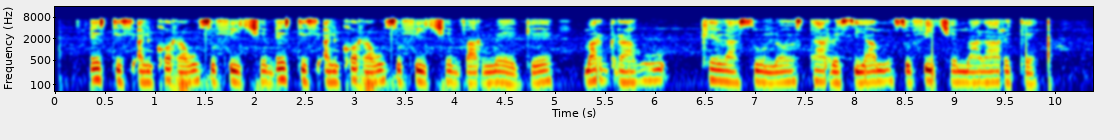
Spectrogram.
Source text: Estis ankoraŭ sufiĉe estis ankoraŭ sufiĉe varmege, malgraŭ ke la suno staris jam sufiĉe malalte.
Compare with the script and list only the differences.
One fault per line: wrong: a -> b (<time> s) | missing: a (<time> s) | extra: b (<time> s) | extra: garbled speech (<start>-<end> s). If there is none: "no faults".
no faults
